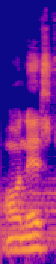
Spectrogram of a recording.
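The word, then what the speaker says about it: honest: एन ऑनेस्ट मैन। यहां पे S silent रहता है।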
